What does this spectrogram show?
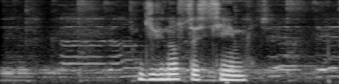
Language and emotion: Russian, neutral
